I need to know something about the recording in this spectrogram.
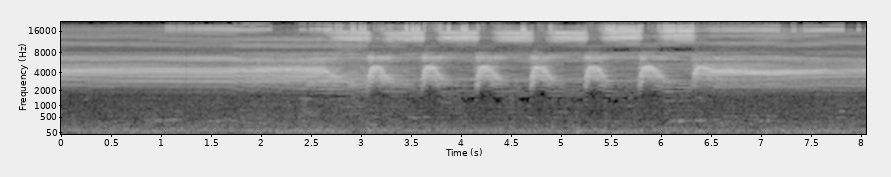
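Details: Cicada cry: a steady, high, hissing drone, with loud pulsed phrases breaking through about every half second between roughly three and six seconds before the drone settles again.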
